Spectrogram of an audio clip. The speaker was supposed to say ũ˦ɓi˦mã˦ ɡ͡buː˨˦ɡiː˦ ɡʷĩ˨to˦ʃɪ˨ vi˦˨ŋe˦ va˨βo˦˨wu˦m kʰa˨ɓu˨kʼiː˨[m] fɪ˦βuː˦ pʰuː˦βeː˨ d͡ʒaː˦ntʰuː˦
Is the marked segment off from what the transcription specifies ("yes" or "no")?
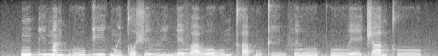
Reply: no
